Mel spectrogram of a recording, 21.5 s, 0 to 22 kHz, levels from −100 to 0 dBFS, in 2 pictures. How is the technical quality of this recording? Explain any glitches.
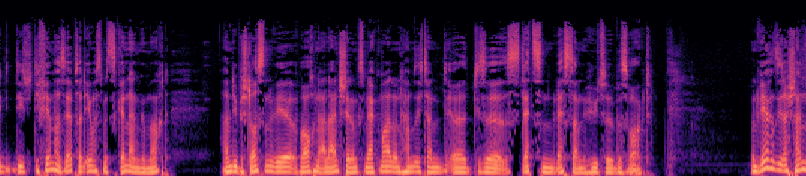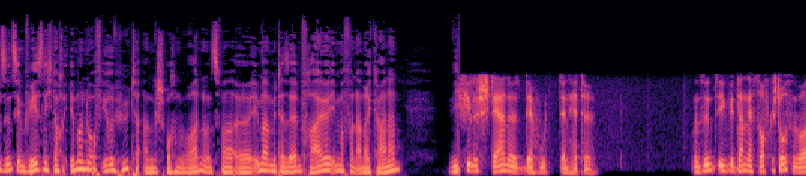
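The recording has one clear fault near the end. At 16.85 s, after a gap of about 20 ms, the speech abruptly loses everything above 3.8 kHz and stays band-limited to the end of the clip. This is likely an input switched to a poorer device, such as a second microphone or a headset call profile. The level stays about the same, but the sound turns dull and boxy, with a new, faint background noise roughly 40 dB below the speech.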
